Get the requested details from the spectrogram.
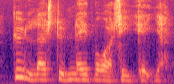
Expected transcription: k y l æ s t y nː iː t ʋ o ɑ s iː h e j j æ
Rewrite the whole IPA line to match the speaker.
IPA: k y lː æ s t y nː eː t ʋ o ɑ s iː h e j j æ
